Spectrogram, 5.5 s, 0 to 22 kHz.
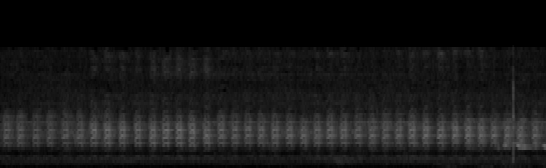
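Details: An Ashy prinia at Valley School on 9 September 2019 gives a steady run of high, thin notes, about three or four a second, over faint background rumble.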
